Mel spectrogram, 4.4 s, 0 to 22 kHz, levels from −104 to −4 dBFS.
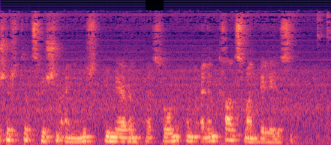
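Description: A thin, whining buzz near 1 kHz, roughly 25 dB below the speech, runs through the whole clip, rising and fading with the computer's workload. This is computer activity noise: processor or graphics load shifting the ground shared with the audio circuitry.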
